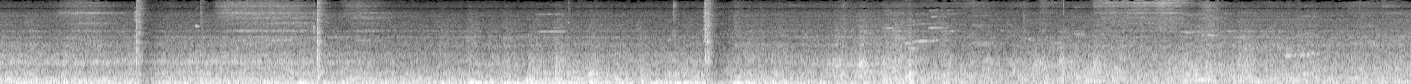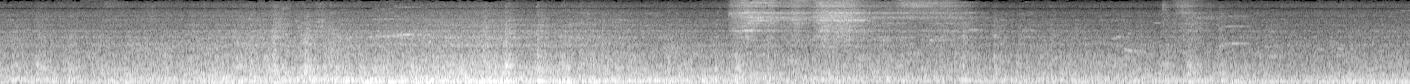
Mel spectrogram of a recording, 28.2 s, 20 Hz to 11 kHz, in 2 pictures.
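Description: Taiwan Railways passenger train running along the track: a steady rumble with sharp clicks about 1, 3 and 7 seconds in, growing louder a little past halfway, with brief high-pitched wheel squeal in between.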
